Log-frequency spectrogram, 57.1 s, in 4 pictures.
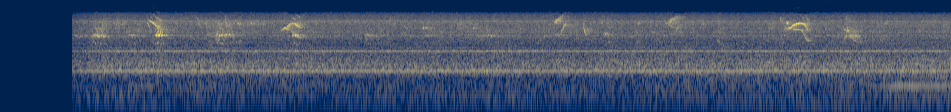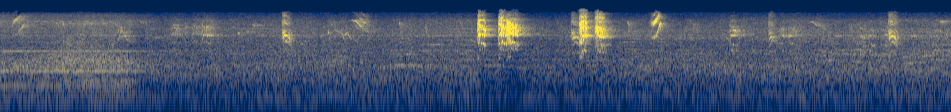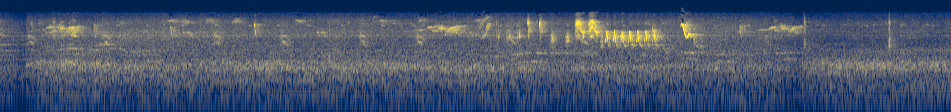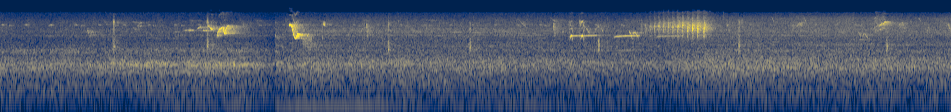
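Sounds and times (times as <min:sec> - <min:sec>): birds chirping: 0:01.1 - 0:57.0
faint steady hum: 0:01.1 - 0:57.0
bird trill: 0:01.3 - 0:17.6, 0:21.4 - 0:24.3, 0:51.3 - 0:53.5.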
